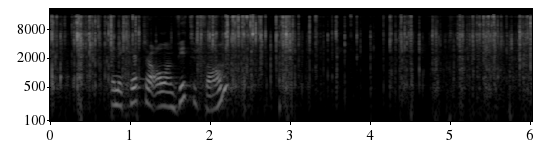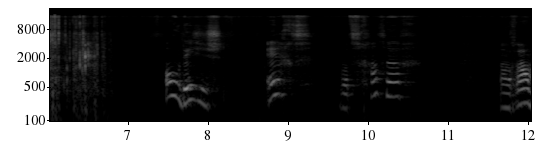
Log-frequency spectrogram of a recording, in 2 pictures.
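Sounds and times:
plastic bag crinkling: 0:00.0 - 0:06.9.

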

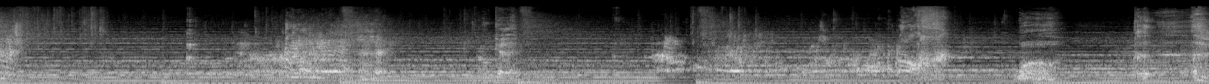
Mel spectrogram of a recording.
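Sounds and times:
background music: 0:00.0 - 0:12.0
man gagging and retching: 0:01.8 - 0:04.0, 0:06.4 - 0:10.6, 0:11.3 - 0:12.0.

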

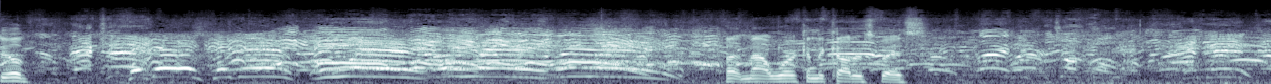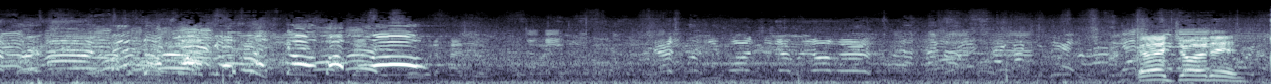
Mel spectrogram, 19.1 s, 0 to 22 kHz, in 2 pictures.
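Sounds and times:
distant people shouting: 0:00.5 - 0:12.9.

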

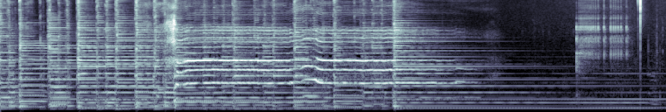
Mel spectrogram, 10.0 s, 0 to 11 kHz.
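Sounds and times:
acoustic guitar chord ringing: 0:00.0 - 0:10.0
scratchy noise on guitar strings: 0:08.6 - 0:10.0.

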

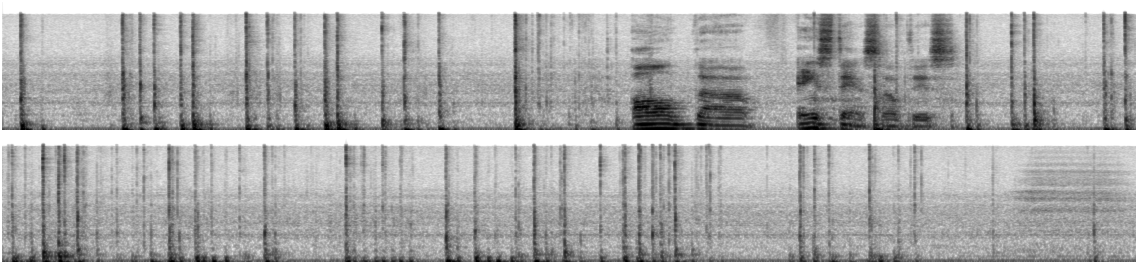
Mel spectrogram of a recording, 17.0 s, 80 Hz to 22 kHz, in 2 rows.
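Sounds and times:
keyboard typing: 0:00.1 - 0:04.7, 0:06.0 - 0:15.5.

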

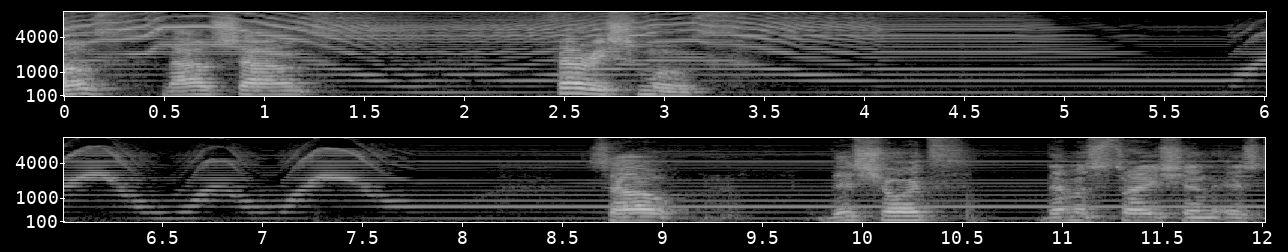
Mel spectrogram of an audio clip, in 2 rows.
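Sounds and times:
synthesizer sync tone sweeping: 0:00.0 - 0:05.7.

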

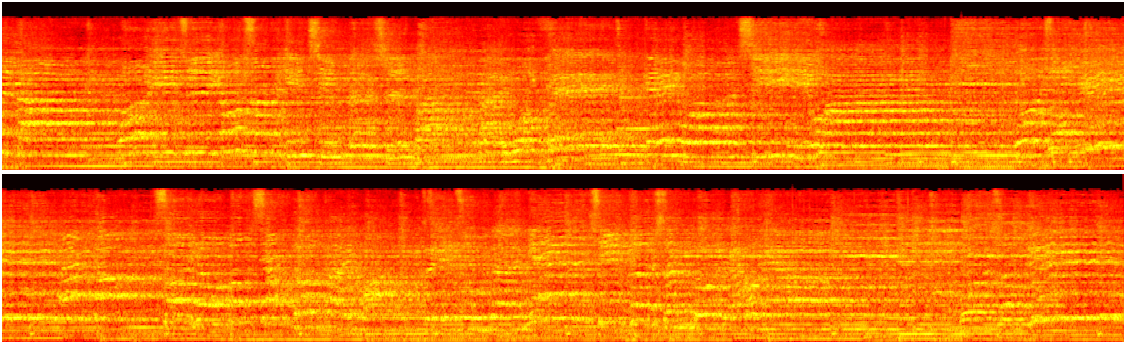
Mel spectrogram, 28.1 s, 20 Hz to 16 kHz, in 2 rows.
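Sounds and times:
women singing together: 0:00.0 - 0:25.2, 0:26.0 - 0:28.0
amplified backing music: 0:00.0 - 0:28.0.

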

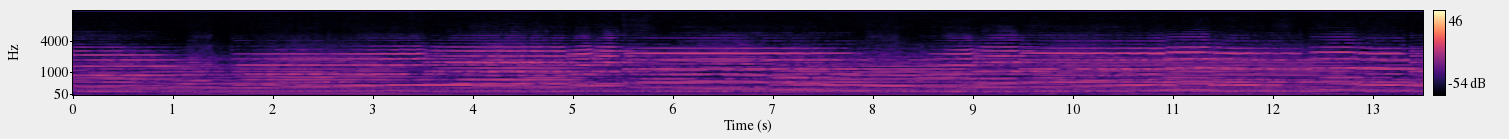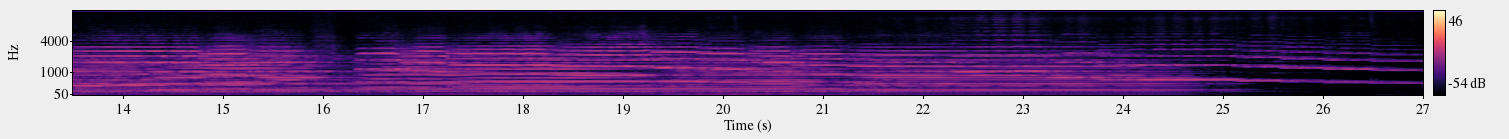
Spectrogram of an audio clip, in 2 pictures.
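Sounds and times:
orchestral brass chords: 0:00.0 - 0:27.0.

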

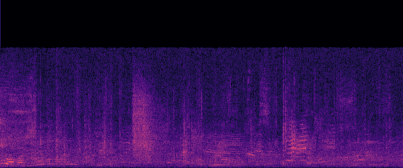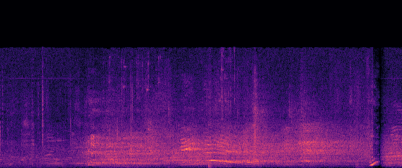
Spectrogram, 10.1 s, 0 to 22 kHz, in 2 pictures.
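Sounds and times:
voices chattering in echoing hall: 0:00.0 - 0:10.0.

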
